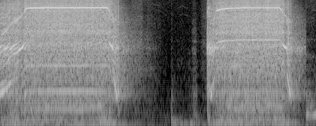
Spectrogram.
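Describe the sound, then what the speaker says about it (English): A power drill bores a hole through a wooden shop-cabinet drawer in two loud, close bursts of high whining motor, separated by a short pause with light handling noise. "I'll just finish drilling this hole through."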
